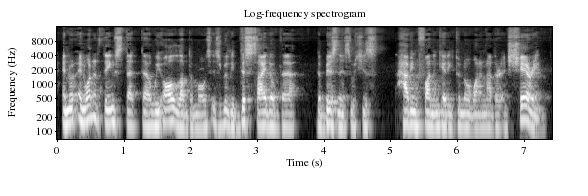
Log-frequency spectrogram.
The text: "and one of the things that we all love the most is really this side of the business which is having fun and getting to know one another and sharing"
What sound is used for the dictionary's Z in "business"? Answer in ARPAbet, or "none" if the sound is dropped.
Z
